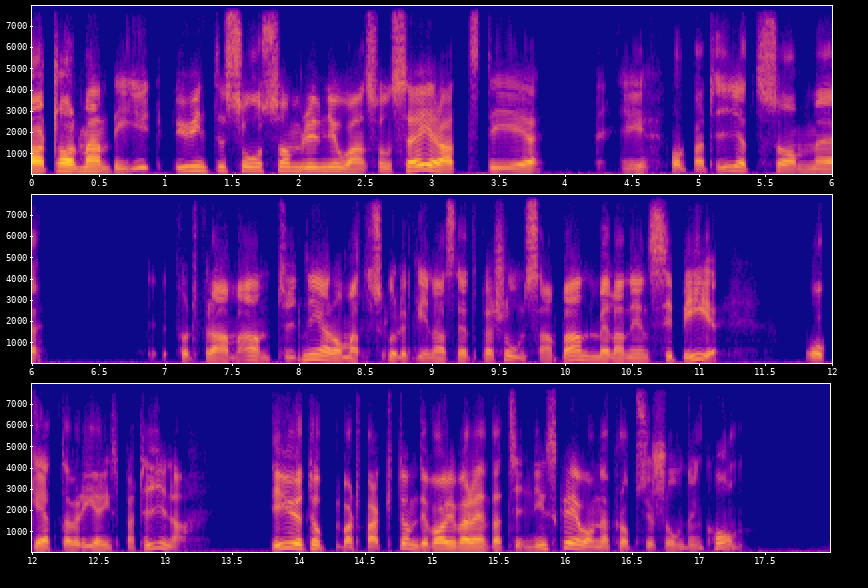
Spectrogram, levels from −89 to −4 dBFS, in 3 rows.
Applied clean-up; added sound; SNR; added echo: neural diffusion model UNIVERSE++.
